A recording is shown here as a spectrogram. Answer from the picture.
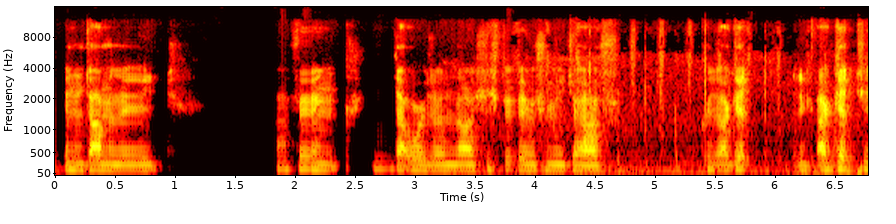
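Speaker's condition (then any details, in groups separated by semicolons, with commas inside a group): Cerebral palsy; affects whole body; cramps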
